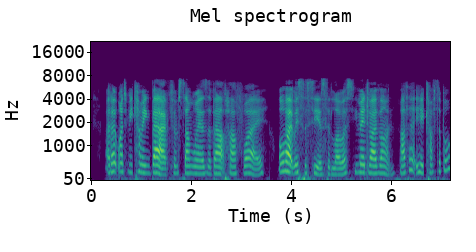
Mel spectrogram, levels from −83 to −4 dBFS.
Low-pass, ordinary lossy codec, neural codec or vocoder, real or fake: 7.2 kHz; AAC, 32 kbps; none; real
